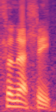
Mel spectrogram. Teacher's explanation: let's visit Wales with its wonderful lateral fricatives as represented by the town of Llanelli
